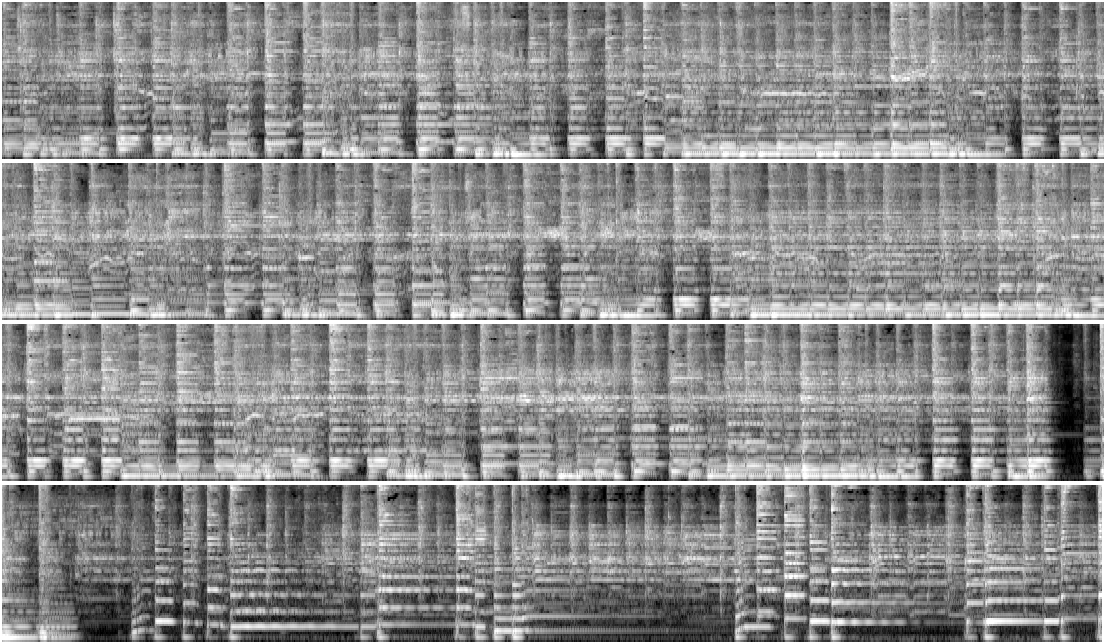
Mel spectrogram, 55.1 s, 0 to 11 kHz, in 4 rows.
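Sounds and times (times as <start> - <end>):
acoustic guitar plucked: 0.0 - 55.0.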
